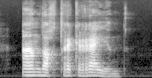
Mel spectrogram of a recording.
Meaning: plural of aandachttrekkerij
- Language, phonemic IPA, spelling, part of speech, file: Dutch, /ˈandɑxˌtrɛkəˌrɛijə(n)/, aandachttrekkerijen, noun, Nl-aandachttrekkerijen.ogg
